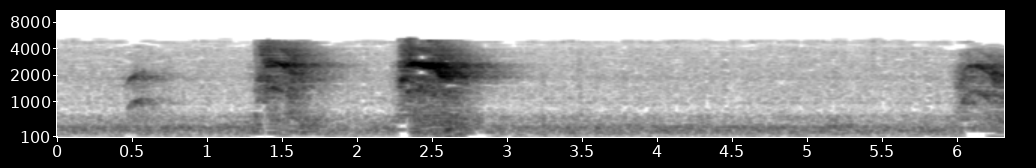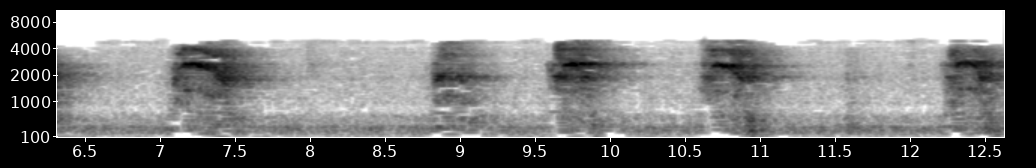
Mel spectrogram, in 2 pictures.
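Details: Rehab bobcat Makani at Big Cat Rescue calls in short, raspy bursts: three at first, a pause of several seconds, then six more in quicker, uneven succession over a low steady hum.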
